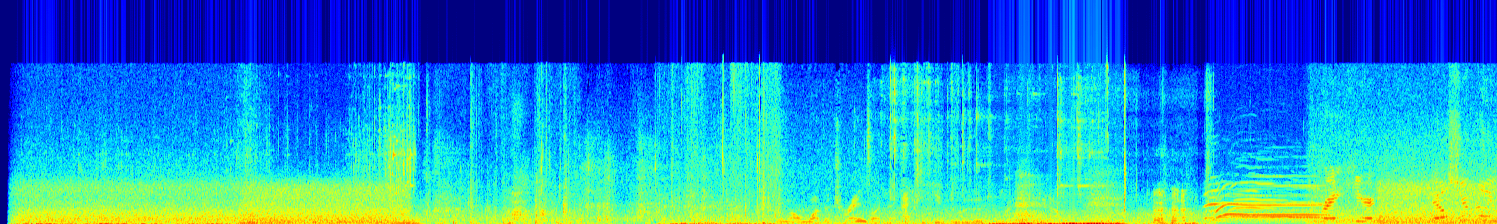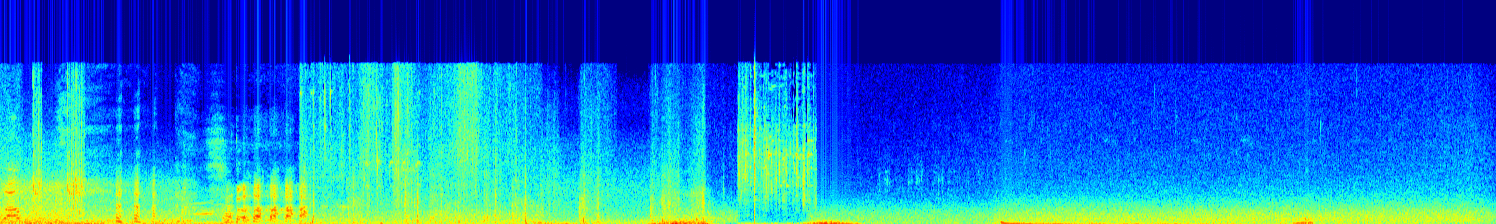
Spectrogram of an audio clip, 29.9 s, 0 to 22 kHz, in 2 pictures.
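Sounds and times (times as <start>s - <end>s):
footsteps crunching on dirt: 4.2s - 8.0s, 18.0s - 22.3s
waterfall rushing: 13.0s - 15.2s
wind rumbling: 22.9s - 29.9s
low thump: 25.0s - 27.1s.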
